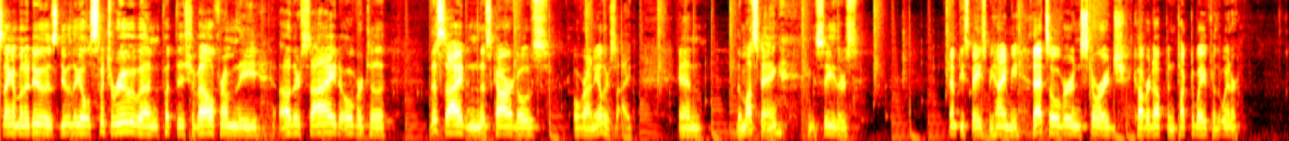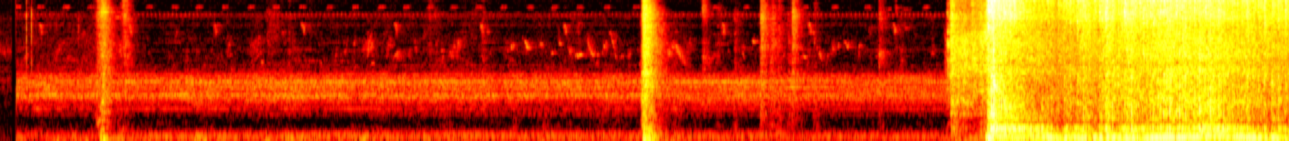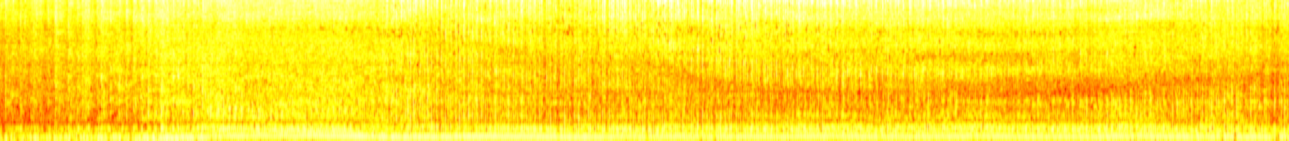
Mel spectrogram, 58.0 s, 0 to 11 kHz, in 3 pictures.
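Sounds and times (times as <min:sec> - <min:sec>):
car engine cranking and idling: 0:19.2 - 0:58.0
clunk: 0:20.8 - 0:21.4.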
